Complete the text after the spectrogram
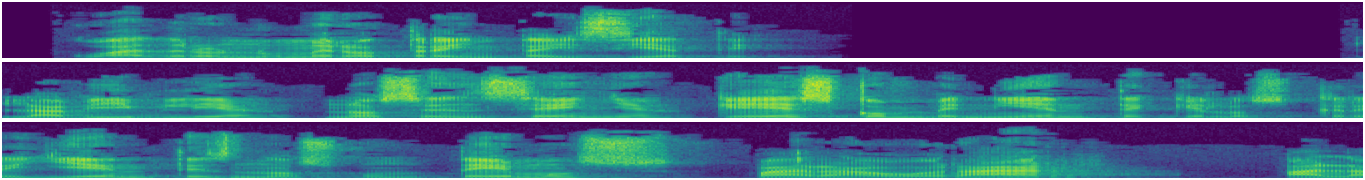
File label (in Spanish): good news spanish mexico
